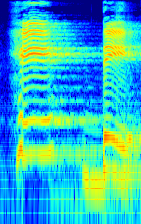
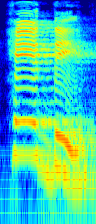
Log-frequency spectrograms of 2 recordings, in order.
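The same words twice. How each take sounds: First: REDE in two parts, re, de, with a gap; split into syllables. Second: Said in the usual way. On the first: Shown as a demonstration. Teacher counting syllables for children, split into syllables. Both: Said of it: "eu tenho duas sílabas".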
